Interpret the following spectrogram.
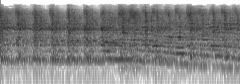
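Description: Live wedding-band music with a steady, quick beat and a held melody note that slides slowly downward.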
